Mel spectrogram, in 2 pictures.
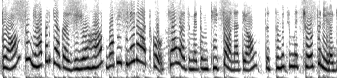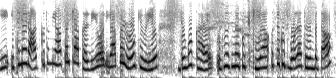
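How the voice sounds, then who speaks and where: A woman's voice: extremely high pitch, lively intonation, fast, rough recording. A woman doing a worried young male college friend. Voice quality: anxious, coaxing.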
